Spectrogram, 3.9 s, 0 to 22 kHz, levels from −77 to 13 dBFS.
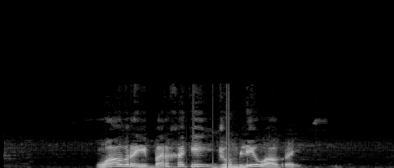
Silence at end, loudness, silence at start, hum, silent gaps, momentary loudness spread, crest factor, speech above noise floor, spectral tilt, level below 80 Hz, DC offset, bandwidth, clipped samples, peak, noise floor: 0.95 s; -13 LUFS; 0.95 s; none; none; 9 LU; 16 dB; 47 dB; -7 dB/octave; -46 dBFS; under 0.1%; 11 kHz; under 0.1%; 0 dBFS; -60 dBFS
